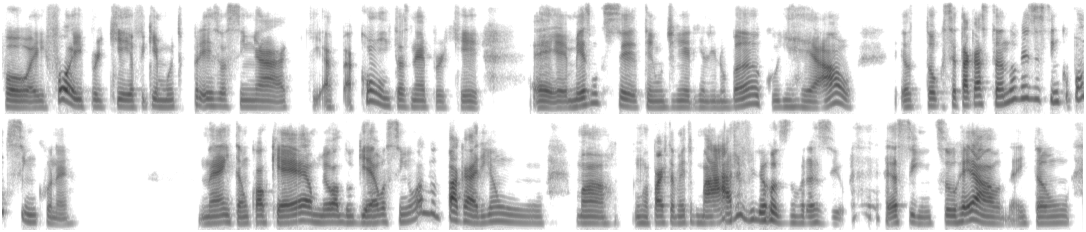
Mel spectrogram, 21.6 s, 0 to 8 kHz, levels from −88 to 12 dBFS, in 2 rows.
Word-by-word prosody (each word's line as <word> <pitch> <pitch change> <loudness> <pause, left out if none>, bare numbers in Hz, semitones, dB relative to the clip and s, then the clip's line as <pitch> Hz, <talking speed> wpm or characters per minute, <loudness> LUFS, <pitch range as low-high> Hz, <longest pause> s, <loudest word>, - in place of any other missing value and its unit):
Foi 125 -3 +1
foi 145 - +4
porque 135 +1 -5
eu - - -9
fiquei 140 +2 -5
muito 130 0 -8
preso 145 -1 -4
assim 130 -1 -8
a 125 -2 +2 0.2
q - - -15
a - - -4
a - - -3
contas, 155 - -5
né. 130 -1 0
Porque, 120 -2 -7 0.5
eh, 120 -1 0
mesmo 155 +11 -1
que - - -11
você 145 -5 -1
tenha 125 0 -7
um 120 - -9
dinheirinho 125 0 -7
ali 120 0 -12
no 120 0 -12
banco 150 +4 -3
em 135 +1 -11
real, 125 -3 0 0.4
eu 130 - -5
tô 135 +2 -5
que 145 - -16
você 160 - -4
tá 160 - +8
gastando 185 - +1
vezes 290 -2 -4
5.5, 230 - -6
né? 110 +1 -8 1.2
Né. 130 +2 +4
Então 130 -4 -3
qualquer 140 +4 +6
o - - -3
meu 140 0 0
aluguel 135 0 +1
assim 150 0 -9
eu 180 - -6
alu 320 -5 -5
pagaria 155 -5 +5
um 135 -5 -10 0.3
uma 130 -2 0 0.2
um 130 - -8
apartamento 135 +1 0
maravilhoso 170 - +4
no - - -12
Brasil. 130 -3 -8 0.4
É - - -1
assim 130 -2 -4
surreal, 135 -3 +4
né. - - -12
Então, 125 +1 -5
135 Hz, 160 wpm, -26 LUFS, 125-150 Hz, 1.2 s, tá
